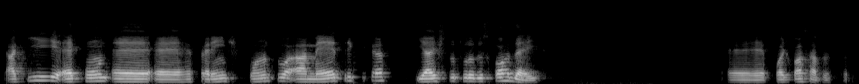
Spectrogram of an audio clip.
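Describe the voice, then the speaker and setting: A young man with a Brazilian accent lectures over a video call at an ordinary pitch, stopping often on filler sounds and restarting his phrases. His voice comes through thin and tinny, like a phone line. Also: unhurried. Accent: Brazilian Portuguese. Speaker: guest speaker. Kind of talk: online lecture presentation.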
